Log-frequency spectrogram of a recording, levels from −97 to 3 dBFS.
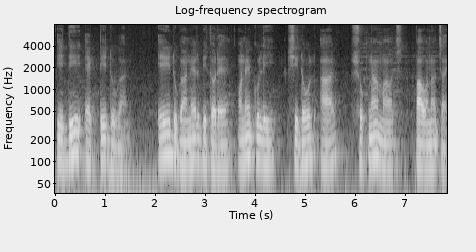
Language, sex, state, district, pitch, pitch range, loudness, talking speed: Bengali, male, Tripura, West Tripura, 95 Hz, 90-105 Hz, -19 LUFS, 100 wpm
